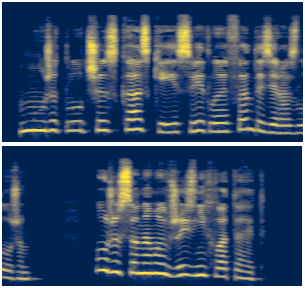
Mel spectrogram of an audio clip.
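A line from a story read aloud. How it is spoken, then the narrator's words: Timid suggestion. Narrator (Russian): робко предложила Майя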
